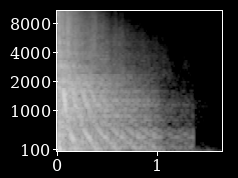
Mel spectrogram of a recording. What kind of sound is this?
enhanced blaster 2
Star wars blaster-type weapon
laser, gun, weapon, blaster, Star-wars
